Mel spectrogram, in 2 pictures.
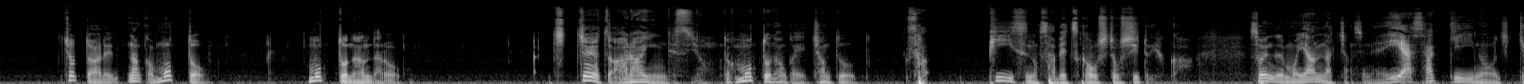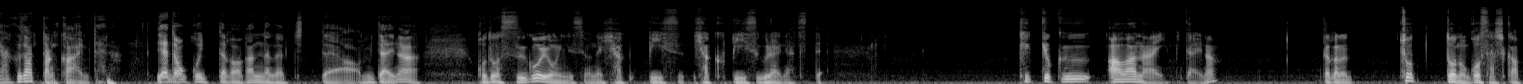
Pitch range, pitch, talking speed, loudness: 80-100 Hz, 90 Hz, 345 characters per minute, -23 LUFS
